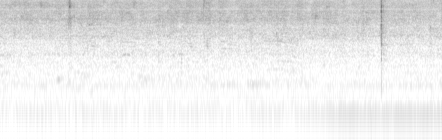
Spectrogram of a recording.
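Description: Steady low hum under a faint hiss, with a single sharp click near the end.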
